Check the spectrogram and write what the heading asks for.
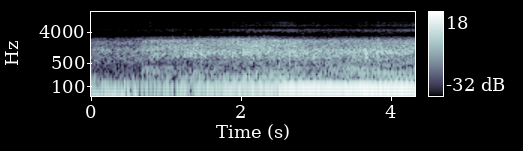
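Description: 2013 Jeep Grand Cherokee's 3.6-litre Pentastar V6 idling with a steady low hum. About a second in, a rush of noise joins it and the sound slowly grows louder.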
